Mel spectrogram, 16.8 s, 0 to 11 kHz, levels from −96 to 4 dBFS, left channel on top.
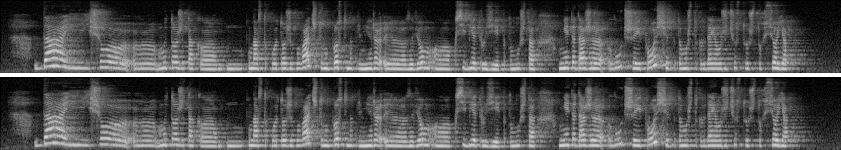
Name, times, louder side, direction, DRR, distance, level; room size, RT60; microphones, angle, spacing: voice 1, 0.3-15.7, equal, 5° left, 5 dB, 1.8 m, -22 dB
28.5 x 21.5 x 9.4 m, 0.98 s
head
